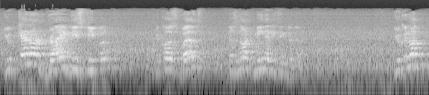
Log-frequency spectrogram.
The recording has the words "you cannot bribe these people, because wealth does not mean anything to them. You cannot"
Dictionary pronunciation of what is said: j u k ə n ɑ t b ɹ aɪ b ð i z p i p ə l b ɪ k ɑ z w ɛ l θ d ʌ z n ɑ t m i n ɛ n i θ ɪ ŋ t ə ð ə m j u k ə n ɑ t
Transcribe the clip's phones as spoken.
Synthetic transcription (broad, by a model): j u k ə n ɑ t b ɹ aɪ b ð i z p i p ə l b ɪ k ɑ z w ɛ l t d ʌ z n ɑ t m i n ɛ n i t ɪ ŋ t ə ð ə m j u k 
